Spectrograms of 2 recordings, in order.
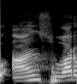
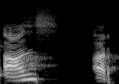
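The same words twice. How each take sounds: First: आंसवर with a clear V or W after the S; sounded W. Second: आंसर slowly, in two pieces without W; silent W. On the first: Teacher quoting the common reading, आंसवर with W sounded. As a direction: say आंसवर as "aans-var". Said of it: "वैसे इसको आंसवर बोलते हैं". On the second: Teacher correcting the reading, आंसर with silent W. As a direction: say आंसर as "aans... ar". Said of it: "डब्ल्यू silent होना चाहिए". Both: Shown as a demonstration.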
